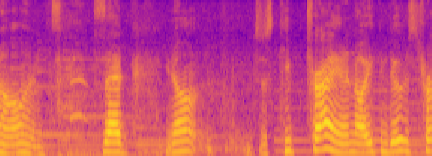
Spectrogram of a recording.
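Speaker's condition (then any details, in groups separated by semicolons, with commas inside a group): Traumatic brain injury; lost all speech after injury for a time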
